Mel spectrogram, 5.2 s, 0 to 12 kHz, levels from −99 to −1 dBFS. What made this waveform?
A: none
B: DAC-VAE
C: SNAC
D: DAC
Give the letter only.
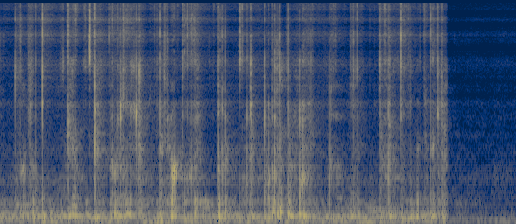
C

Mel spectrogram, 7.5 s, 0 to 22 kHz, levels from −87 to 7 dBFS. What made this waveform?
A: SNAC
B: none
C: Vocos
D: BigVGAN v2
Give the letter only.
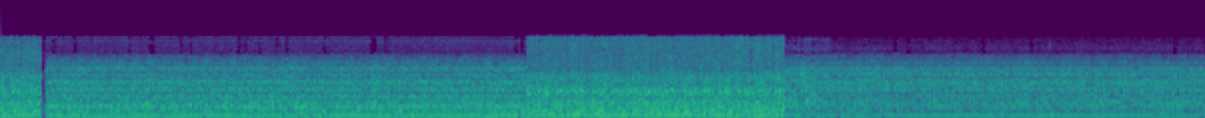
C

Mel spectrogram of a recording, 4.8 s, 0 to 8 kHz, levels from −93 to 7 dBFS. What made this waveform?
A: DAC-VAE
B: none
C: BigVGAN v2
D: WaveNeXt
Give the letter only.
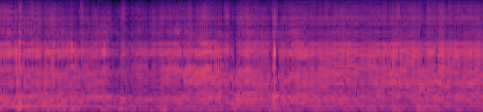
C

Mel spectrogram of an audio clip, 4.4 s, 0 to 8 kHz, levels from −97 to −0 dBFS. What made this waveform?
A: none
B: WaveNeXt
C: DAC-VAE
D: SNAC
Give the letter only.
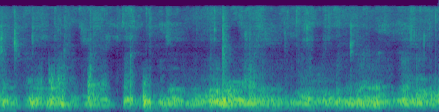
D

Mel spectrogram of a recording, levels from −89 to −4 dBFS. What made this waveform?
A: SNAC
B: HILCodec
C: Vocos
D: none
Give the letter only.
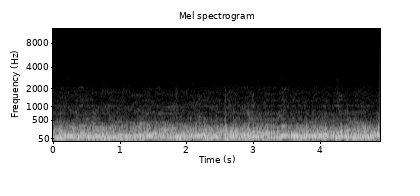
A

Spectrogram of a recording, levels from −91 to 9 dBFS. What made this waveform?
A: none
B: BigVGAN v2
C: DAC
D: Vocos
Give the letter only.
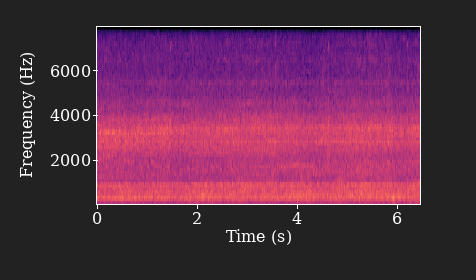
B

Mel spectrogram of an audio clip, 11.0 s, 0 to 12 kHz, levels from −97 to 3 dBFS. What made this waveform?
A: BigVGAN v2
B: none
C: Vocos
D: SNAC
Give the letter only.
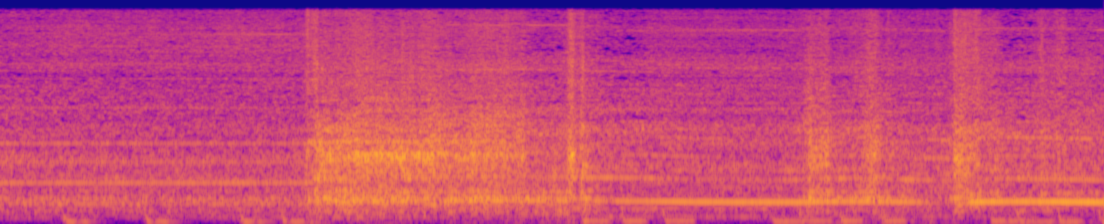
B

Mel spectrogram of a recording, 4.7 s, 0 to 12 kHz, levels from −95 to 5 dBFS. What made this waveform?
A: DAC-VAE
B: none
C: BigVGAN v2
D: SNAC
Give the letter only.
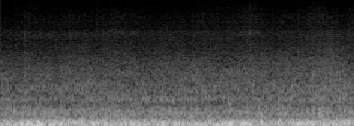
D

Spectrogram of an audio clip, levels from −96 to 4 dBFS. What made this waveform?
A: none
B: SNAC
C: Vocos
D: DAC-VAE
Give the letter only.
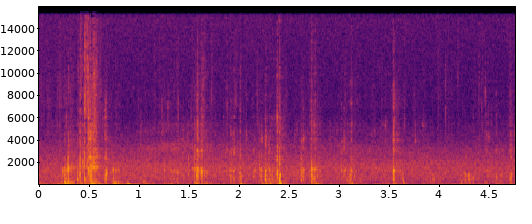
A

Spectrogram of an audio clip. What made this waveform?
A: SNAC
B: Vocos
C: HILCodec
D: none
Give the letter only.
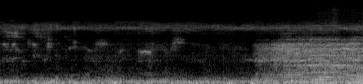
A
